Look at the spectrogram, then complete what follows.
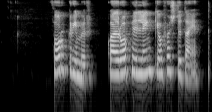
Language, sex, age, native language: Icelandic, female, 50-59, Icelandic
